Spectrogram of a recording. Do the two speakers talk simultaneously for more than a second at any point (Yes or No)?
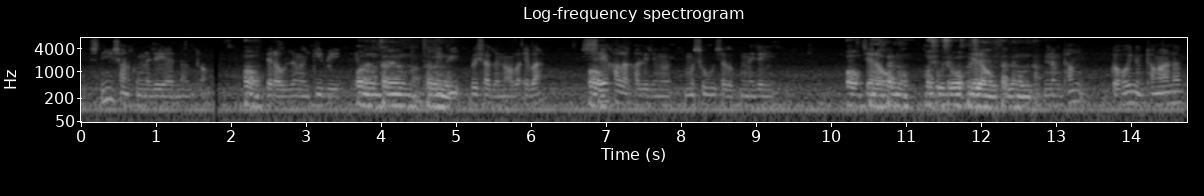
No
